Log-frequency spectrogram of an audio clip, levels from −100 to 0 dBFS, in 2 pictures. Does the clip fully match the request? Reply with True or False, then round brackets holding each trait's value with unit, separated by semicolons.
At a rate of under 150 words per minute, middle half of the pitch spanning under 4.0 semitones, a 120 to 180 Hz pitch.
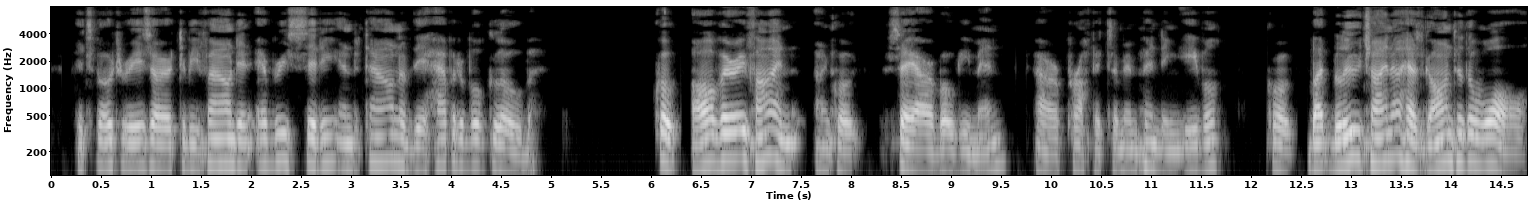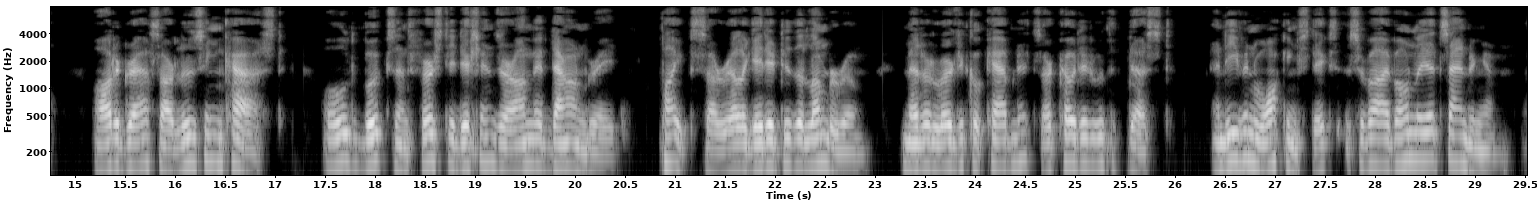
True (140 wpm; 3.4 semitones; 135 Hz)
